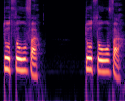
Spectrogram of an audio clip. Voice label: "torofv", Muscogee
